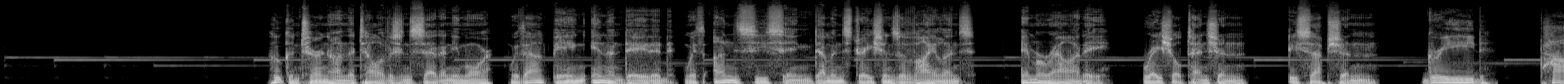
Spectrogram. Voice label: Christian Narrative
